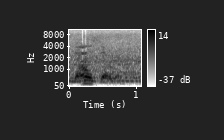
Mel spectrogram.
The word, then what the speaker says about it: Nazareth: Nazareth. That's how you pronounce it.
